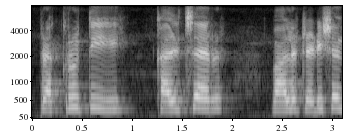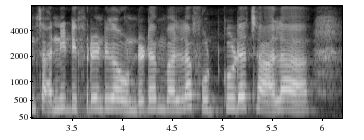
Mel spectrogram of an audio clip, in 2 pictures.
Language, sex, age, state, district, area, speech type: Telugu, female, 18-30, Telangana, Nirmal, urban, spontaneous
